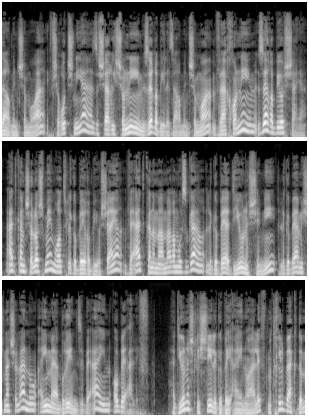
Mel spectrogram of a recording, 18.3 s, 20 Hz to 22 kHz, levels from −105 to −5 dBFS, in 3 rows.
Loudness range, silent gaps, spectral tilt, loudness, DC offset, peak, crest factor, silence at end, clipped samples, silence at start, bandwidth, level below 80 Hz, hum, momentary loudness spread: 2 LU; none; -5 dB/octave; -20 LUFS; under 0.1%; -2 dBFS; 18 dB; 0 s; under 0.1%; 0 s; 16.5 kHz; -40 dBFS; none; 6 LU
